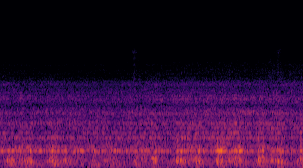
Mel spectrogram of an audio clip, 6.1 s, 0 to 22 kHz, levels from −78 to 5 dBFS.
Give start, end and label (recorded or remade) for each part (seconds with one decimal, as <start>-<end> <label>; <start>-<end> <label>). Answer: 0.0-1.0 recorded; 1.0-2.7 remade; 2.7-3.4 recorded; 3.4-4.1 remade; 4.1-6.1 recorded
